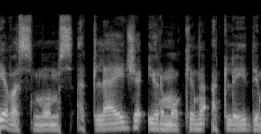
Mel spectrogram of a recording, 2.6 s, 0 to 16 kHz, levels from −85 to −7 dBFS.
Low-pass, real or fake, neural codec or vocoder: 10.8 kHz; real; none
